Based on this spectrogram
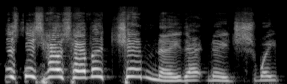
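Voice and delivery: high, loud mock cockney; cockney chimney sweep. Cohost jokes as a chimney sweep, loud high mock cockney. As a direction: ham up a Mary Poppins chimney sweep.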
